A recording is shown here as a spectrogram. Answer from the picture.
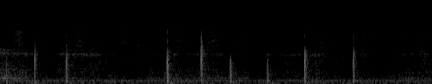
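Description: Chalk writing on a blackboard: a string of faint, sharp taps and short strokes, about eight in all, as letters are chalked up.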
